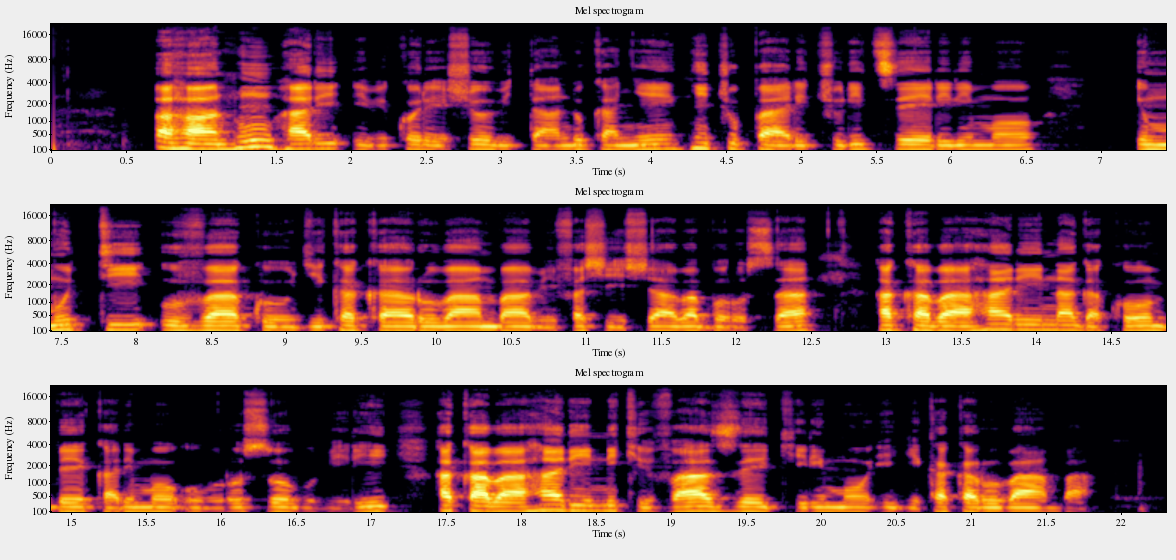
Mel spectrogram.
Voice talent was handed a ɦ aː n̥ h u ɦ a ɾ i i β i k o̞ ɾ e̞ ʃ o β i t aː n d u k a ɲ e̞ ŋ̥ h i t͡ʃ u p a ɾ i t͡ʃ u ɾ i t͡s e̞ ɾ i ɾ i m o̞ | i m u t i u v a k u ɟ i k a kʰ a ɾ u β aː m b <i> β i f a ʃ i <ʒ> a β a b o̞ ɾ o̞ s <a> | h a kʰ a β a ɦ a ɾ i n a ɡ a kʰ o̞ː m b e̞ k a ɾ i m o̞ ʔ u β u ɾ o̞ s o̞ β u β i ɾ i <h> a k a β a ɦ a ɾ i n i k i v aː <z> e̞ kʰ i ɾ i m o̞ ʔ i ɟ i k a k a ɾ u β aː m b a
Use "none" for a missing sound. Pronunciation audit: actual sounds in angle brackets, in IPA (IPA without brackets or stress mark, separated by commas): a, ʃ, a, h, z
